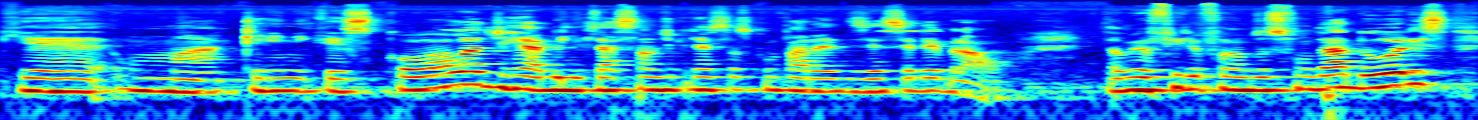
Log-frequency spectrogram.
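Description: A woman speaks at a fairly low pitch, somewhat breathy. Her pace is moderate. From Brazil, São Paulo. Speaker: businesswoman, association council member. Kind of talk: casual interview. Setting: studio.

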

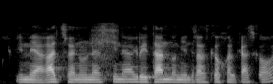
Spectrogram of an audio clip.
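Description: The man speaks at a medium pitch. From Peru, Lima. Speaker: podcast co-host. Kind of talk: casual chat.

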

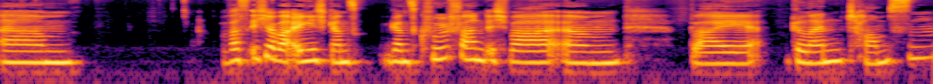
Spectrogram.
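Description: The very clean recording has a silent background. A woman with a fairly high pitch speaks very slowly, with fairly even intonation. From Lower Franconia, Bavaria (near Aschaffenburg). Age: 20s. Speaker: exchange program participant, trained media clerk. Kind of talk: casual interview.

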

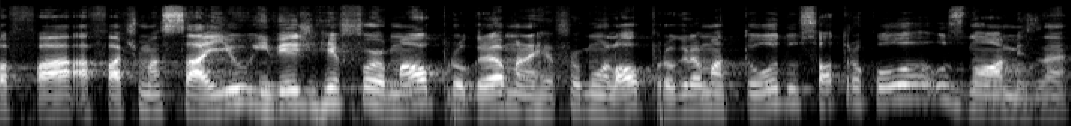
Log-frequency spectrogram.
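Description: A man with an ordinary speaking voice, a fairly high pitch, ordinary pitch variation and a moderate pace. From Brazil. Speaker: TV news podcast co-host. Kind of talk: casual chat. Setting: live stream.

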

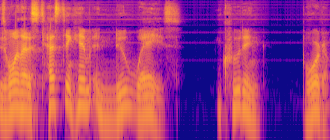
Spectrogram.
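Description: At a medium pitch and moderate pace, a man sounds somewhat breathy on a very clean recording with a silent background. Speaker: podcast host. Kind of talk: scripted intro and ad read.

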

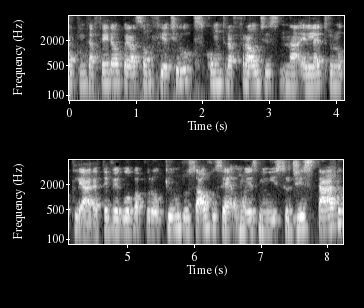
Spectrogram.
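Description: A woman's fairly low-pitched voice with fairly even intonation, over noticeable background noise. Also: hardly any pauses. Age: 40s. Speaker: journalist, news co-anchor. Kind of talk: news reading.

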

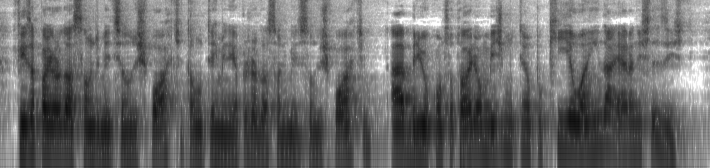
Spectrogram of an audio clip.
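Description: A man at a very fast pace, hardly any pauses, ordinary pitch variation. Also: fairly high pitch for a man. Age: 40s. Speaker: physician. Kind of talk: casual interview. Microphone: too far from the mic.

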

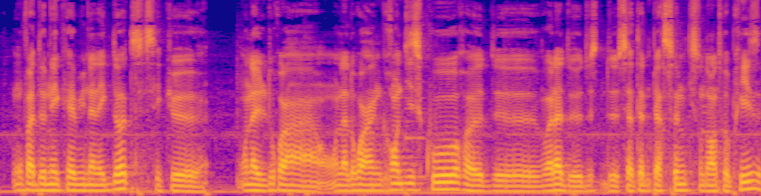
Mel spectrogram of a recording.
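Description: Keeping a moderate pace, a man speaks in a very deep, low pitch with fairly even intonation. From France, Rhône-Alpes. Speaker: podcast host. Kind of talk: casual chat. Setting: at guest's home. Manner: hesitant, many fillers.

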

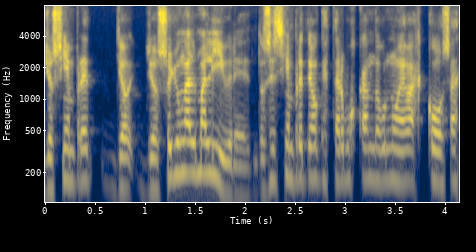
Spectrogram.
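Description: On a very clean recording with a silent background and a dry, close sound with no echo, a man talks at a high pitch with lively intonation. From Venezuela. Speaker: voice actor and announcer. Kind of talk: interview. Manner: halting, repeats words.

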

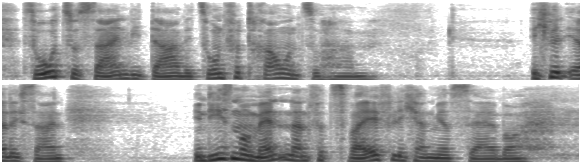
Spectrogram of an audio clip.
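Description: This man talks at a fairly slow pace and a fairly high pitch, with lively intonation and long, frequent pauses. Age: 30s. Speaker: refrigeration technician, church member. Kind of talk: personal faith testimony.

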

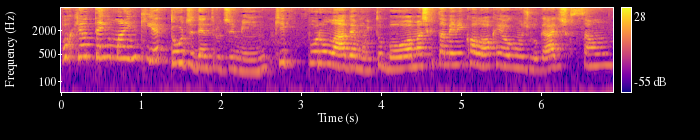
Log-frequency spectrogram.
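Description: In a high voice with very wide pitch swings, a woman speaks at a moderate pace with hardly any pauses, against audible room echo and noticeable background noise. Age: 50. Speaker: journalist and university lecturer, activist. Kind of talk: casual chat. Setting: at home.

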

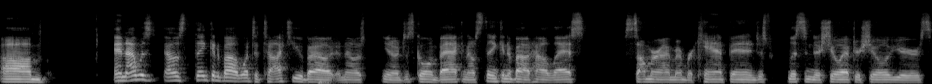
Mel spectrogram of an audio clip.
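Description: On a very clean recording with a silent background, a man with a Buffalo accent speaks at a very fast pace, medium pitch and ordinary pitch variation. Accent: Buffalo accent, western New York. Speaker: podcast host. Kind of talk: casual interview chat.

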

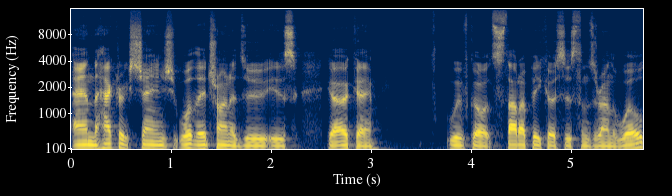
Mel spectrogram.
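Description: A man with an Australian accent speaks at a fairly quick pace in a very deep, low pitch, monotone and flat. His loudness stays very even on a very clean recording with a silent background. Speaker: supply chain professional. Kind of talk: interview.

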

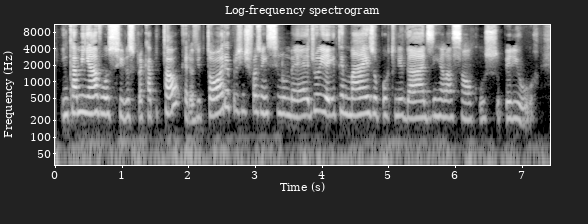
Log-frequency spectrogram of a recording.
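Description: There is noticeable background noise behind a woman speaking at a high pitch. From Espírito Santo, Brazil (Colatina). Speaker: economist, former treasury official. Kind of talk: interview.

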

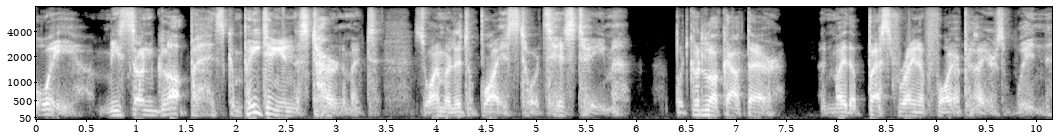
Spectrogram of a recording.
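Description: A man puts on a character voice, speaking at a moderate pace. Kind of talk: pirate-like sailor talk. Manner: hearty, jovial.

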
